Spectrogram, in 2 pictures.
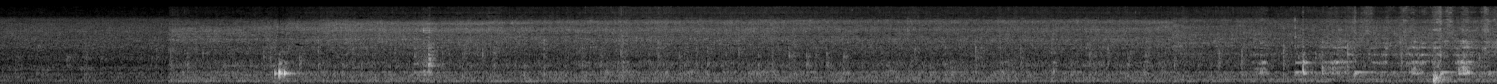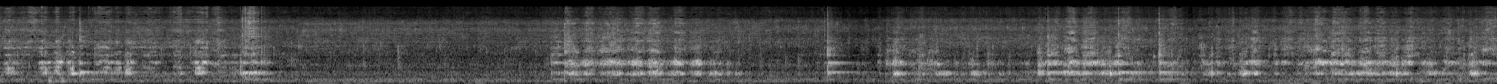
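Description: Butter sizzling in a pan with a steady hiss. Partway through, a metal fork starts stirring and scraping across the bottom of the pan in repeated squeaky strokes, which get louder later on as flour is worked in for a white-sauce roux.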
